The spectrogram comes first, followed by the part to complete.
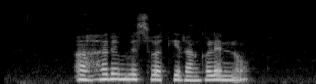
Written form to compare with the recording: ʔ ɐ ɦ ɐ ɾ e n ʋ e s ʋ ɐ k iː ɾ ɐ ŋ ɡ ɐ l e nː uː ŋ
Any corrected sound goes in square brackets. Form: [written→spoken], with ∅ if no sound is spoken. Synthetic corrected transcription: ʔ ɐ ɦ ɐ ɾ e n ʋ e s ʋ ɐ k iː ɾ ɐ ŋ ɡ ɐ [l→ɭ] e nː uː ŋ

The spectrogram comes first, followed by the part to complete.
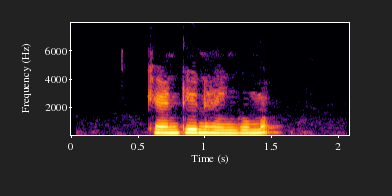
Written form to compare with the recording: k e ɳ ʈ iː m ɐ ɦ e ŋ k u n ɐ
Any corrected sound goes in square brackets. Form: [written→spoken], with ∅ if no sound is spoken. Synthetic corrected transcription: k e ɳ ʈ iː [m→n] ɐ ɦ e ŋ [k→ɡ] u [n→m] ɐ

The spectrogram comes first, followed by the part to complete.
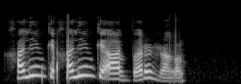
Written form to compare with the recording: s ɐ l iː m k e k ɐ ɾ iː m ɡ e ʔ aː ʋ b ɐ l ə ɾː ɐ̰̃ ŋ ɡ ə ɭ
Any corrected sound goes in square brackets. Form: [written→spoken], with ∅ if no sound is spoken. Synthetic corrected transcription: [s→x] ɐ l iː m k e [k→x] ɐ [ɾ→l] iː m [ɡ→k] e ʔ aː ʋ b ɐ [l→ɾ] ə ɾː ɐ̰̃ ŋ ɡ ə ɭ

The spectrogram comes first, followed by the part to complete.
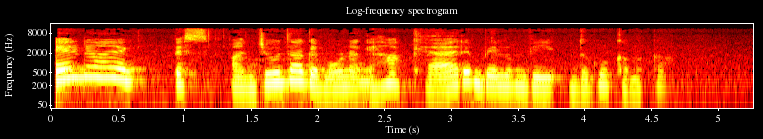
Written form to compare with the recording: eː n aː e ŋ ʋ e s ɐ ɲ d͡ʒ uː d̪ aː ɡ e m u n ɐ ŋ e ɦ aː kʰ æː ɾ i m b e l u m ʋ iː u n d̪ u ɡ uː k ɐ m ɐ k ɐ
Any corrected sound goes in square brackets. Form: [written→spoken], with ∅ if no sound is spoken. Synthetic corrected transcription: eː n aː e ŋ ʋ e s ɐ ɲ d͡ʒ uː d̪ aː ɡ e m [u→uː] n ɐ ŋ e ɦ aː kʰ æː ɾ [i→e] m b e l u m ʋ iː u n d̪ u ɡ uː k ɐ m ɐ k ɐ

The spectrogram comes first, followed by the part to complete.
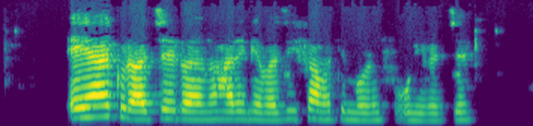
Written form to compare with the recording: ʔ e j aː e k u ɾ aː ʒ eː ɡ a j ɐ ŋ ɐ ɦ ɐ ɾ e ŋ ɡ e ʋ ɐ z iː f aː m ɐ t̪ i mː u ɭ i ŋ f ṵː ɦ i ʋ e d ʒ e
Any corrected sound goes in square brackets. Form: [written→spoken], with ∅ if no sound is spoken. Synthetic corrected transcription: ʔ e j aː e k u ɾ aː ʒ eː ɡ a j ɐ ŋ ɐ ɦ ɐ ɾ e ŋ ɡ e ʋ ɐ z iː f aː m ɐ t̪ i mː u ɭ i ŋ f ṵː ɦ i ʋ e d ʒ e

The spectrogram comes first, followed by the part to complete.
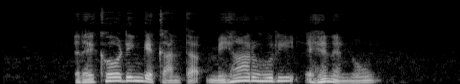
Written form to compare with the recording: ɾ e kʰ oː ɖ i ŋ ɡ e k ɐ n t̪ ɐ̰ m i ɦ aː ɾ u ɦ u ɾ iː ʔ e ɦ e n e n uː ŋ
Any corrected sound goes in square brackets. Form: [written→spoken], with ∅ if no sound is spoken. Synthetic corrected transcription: ɾ e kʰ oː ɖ i ŋ ɡ e k ɐ n t̪ ɐ̰ m i ɦ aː ɾ u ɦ u ɾ iː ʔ e ɦ e n e n uː ŋ

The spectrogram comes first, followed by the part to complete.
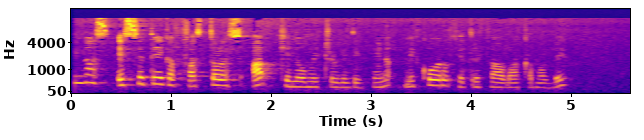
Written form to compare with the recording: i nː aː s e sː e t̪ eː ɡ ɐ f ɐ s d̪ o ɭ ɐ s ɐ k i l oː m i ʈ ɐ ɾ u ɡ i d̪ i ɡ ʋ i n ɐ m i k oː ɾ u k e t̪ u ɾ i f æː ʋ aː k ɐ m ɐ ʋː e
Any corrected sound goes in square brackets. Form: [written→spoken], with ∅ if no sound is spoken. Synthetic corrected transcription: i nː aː s e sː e t̪ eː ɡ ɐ f ɐ s [d̪→t̪] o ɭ ɐ s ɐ k i l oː m i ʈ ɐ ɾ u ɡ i d̪ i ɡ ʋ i n ɐ m i k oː ɾ u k e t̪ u ɾ i f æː ʋ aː k ɐ m ɐ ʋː e

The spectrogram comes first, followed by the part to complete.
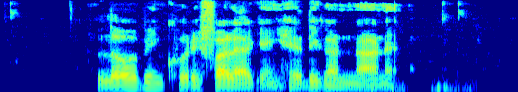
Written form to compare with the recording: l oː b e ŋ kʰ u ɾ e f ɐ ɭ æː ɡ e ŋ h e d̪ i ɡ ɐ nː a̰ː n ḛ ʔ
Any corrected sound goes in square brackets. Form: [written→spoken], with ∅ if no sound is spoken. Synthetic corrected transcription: l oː b [e→i] ŋ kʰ u ɾ [e→i] f ɐ ɭ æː ɡ e ŋ h e d̪ i ɡ ɐ nː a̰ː n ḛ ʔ

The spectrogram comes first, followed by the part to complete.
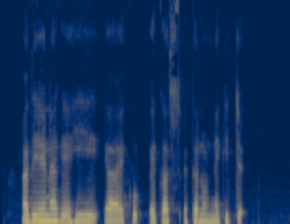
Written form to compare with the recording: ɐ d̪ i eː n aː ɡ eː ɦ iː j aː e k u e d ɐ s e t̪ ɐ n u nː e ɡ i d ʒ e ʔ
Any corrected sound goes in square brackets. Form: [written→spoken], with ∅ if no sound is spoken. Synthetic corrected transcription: ɐ d̪ i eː n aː ɡ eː ɦ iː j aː e k u e [d→ɡ] ɐ s e t̪ ɐ n u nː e ɡ i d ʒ e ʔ

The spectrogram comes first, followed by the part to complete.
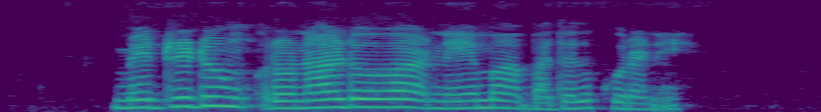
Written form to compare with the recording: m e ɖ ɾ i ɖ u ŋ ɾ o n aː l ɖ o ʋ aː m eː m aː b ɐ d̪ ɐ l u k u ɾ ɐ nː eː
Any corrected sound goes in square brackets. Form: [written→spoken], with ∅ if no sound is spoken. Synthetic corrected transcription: m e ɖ ɾ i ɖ u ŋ ɾ o n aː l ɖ o ʋ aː [m→n] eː m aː b ɐ d̪ ɐ l u k u ɾ ɐ [nː→n] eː

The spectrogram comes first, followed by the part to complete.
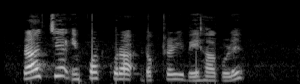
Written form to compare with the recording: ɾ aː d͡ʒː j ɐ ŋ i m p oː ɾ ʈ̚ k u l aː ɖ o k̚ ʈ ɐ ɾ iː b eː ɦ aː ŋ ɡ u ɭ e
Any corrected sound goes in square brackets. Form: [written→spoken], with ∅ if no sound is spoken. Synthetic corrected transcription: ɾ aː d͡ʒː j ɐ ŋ i m p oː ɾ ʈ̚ k u [l→ɾ] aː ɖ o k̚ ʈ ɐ ɾ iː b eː ɦ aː [ŋ→∅] ɡ u ɭ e

